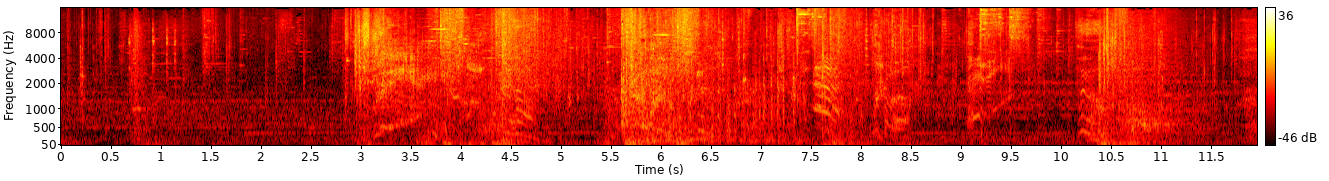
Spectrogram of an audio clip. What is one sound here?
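Spells burst with a whooshing roar.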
